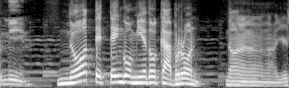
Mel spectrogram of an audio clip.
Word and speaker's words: cabrón: No te tengo miedo, cabrón.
